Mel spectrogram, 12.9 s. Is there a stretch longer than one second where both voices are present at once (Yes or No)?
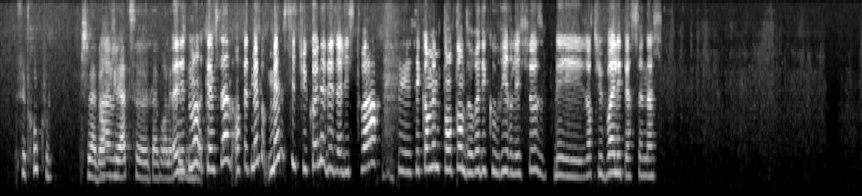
No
